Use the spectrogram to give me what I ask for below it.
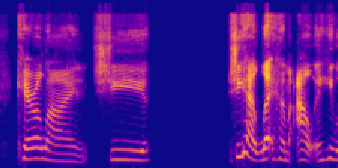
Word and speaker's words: Caroline: ass basement, and Caroline, I have to make sure I say her name right because I always want to say Coraline. Caroline, she had let him out and he was chasing her through the house.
